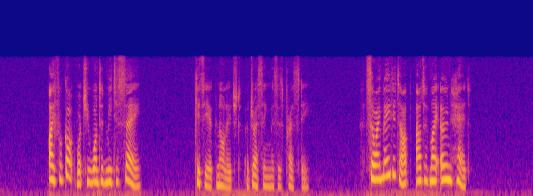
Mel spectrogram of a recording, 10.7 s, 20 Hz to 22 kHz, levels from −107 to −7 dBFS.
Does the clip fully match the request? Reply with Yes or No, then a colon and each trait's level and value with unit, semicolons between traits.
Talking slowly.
Yes: slow, 130 wpm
